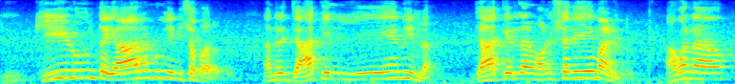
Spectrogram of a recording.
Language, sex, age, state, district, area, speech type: Kannada, male, 60+, Karnataka, Udupi, rural, spontaneous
